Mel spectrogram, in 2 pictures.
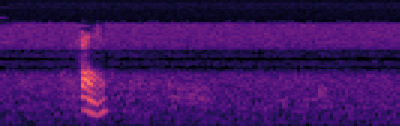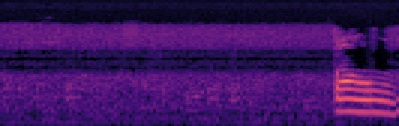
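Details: Domestic cat giving two short, clear meows about four seconds apart, each a bright harmonic call sliding downward, separated by near silence with a faint steady hum.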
